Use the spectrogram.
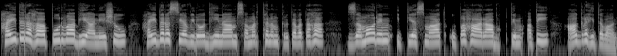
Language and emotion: Sanskrit, neutral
